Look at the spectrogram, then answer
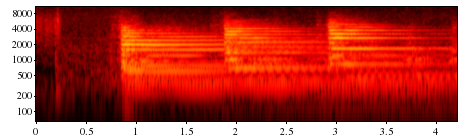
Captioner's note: CLOCK CHIMlNG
